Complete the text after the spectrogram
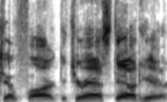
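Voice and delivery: calling upward loudly. During a tabletop game scene, a character calls to someone above, yelling up. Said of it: "I would yell up".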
